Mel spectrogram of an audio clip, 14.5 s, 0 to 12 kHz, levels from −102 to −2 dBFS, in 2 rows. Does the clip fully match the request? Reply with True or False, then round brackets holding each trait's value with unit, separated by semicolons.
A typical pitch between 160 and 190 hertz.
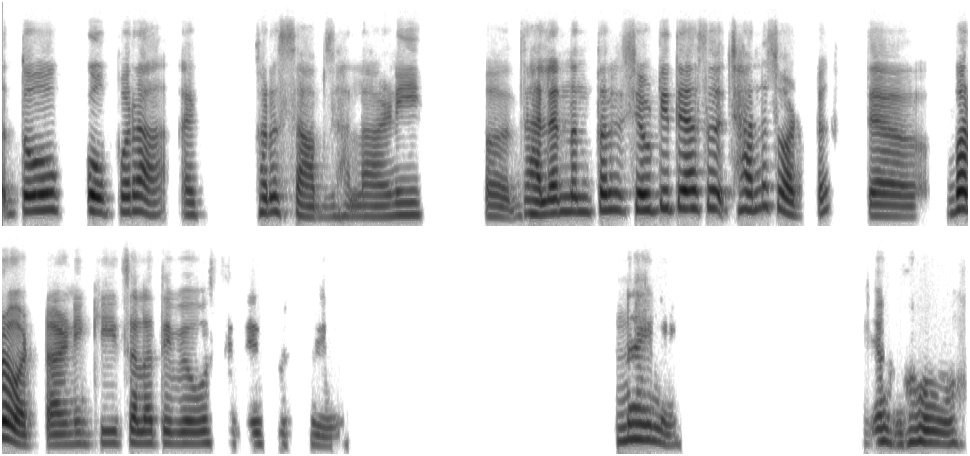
True (185 Hz)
